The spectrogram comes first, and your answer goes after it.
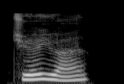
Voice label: "绝缘", Chinese

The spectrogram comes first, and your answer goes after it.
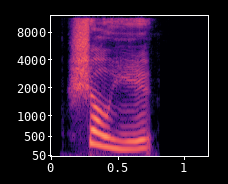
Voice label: "授予", Chinese

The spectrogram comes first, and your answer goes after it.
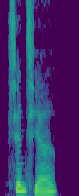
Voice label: "先前", Chinese

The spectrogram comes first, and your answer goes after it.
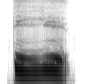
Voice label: "抵御", Chinese

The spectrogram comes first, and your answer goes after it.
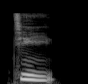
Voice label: "继", Chinese

